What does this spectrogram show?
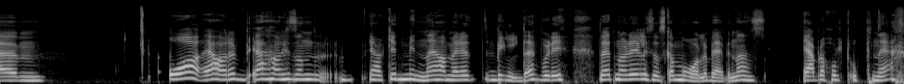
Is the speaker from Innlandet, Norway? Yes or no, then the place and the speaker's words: yes; Raufoss, Innlandet, Norway; also born or lived in Villajoyosa, Spain / Alfaz del Pi, Spain; now in Trondheim, Norway; jeg kommer fra Toten, fra Raufoss. Men, ja. men, jeg ble ikke født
